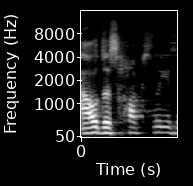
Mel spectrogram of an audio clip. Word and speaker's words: Aldous Huxley: So, John, you chose a quote from, I believe you pronounce it's Aldous Huxley is how you pronounce the name.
